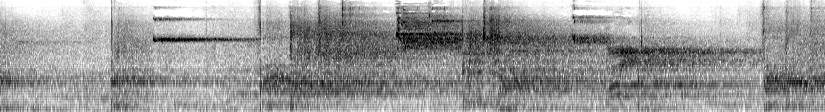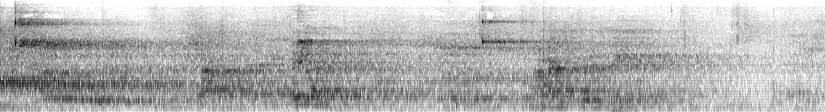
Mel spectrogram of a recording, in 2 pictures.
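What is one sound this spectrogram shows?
Men talk and call out to each other.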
